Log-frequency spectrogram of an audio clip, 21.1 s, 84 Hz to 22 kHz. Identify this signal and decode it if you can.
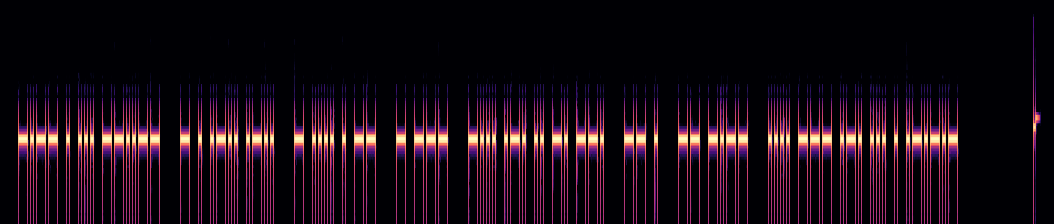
Morse code, heard as a keyed tone, about 20 wpm, 700 Hz. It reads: YES, TELL THEM TO BRING ME MY HORSE.
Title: Sentences from Top 500 Words 20wpm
